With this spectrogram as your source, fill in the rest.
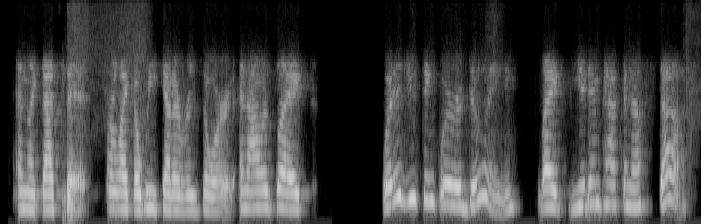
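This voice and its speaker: The delivery keeps a moderate pace, and the intonation stays lively throughout. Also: woman, fairly high pitch for a woman. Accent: Southern US. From US South. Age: 30s. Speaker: spouse of a recovering alcoholic. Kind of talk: casual interview.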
